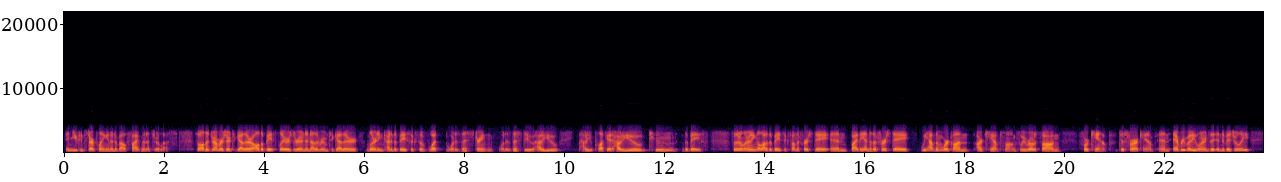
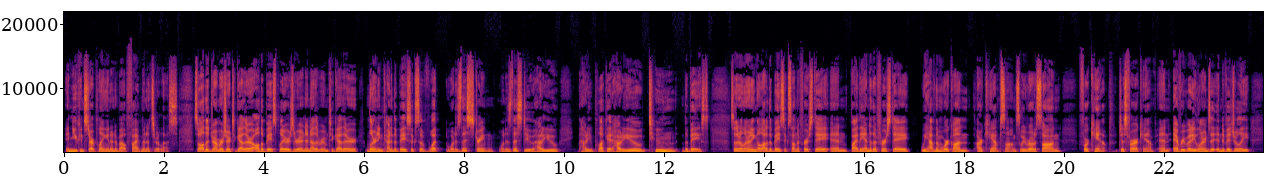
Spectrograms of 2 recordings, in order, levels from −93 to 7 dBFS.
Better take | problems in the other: second | phone-call audio; nothing above 3 kHz

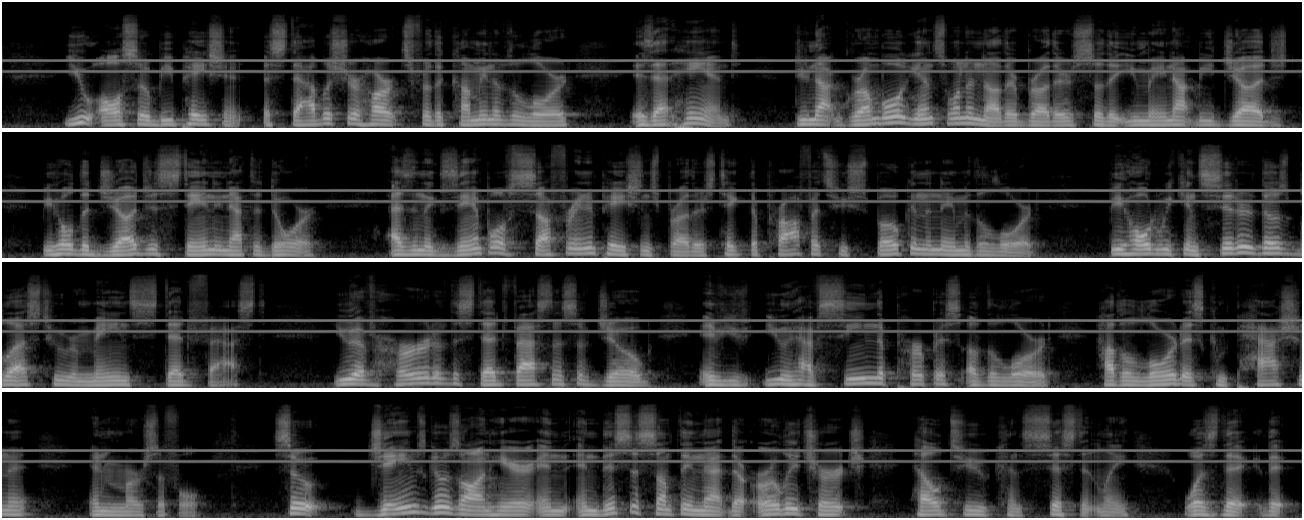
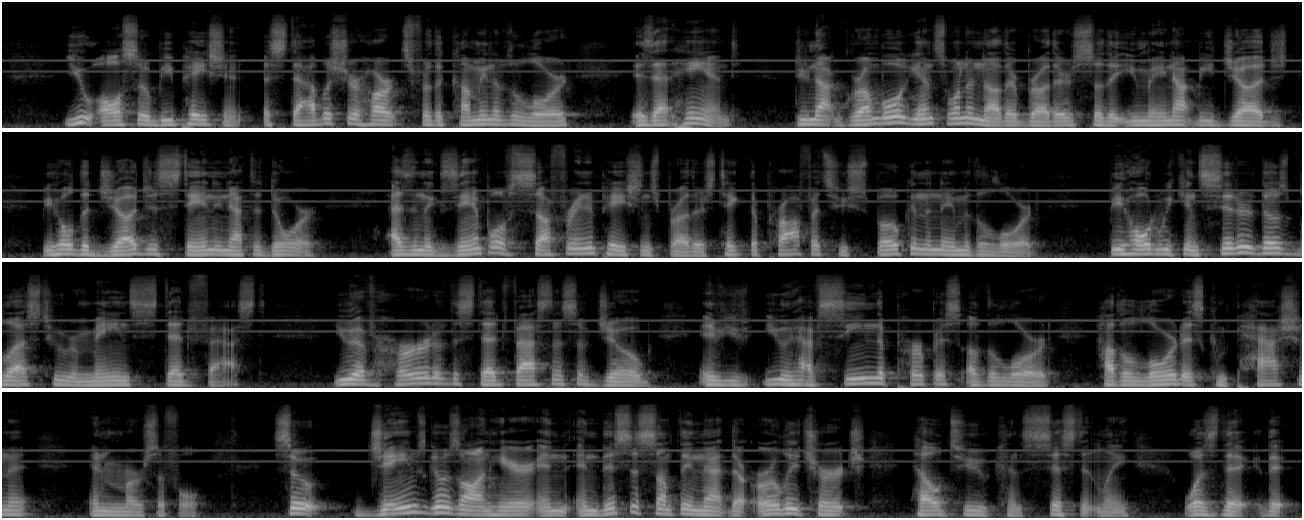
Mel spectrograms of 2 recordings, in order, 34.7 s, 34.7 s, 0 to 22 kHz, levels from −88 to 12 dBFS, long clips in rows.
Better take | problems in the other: second | high-pitched whine; loud; throughout; 3 kHz, 8 dB below the speech; faint in the second

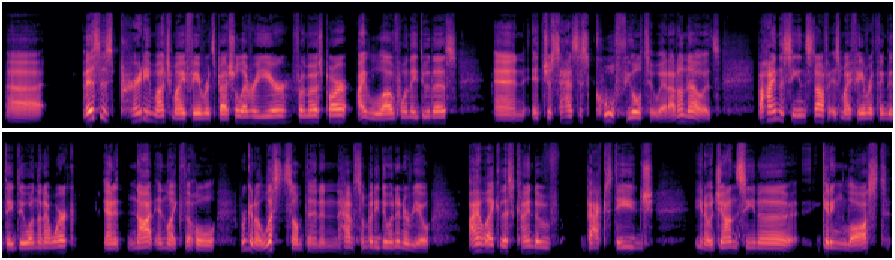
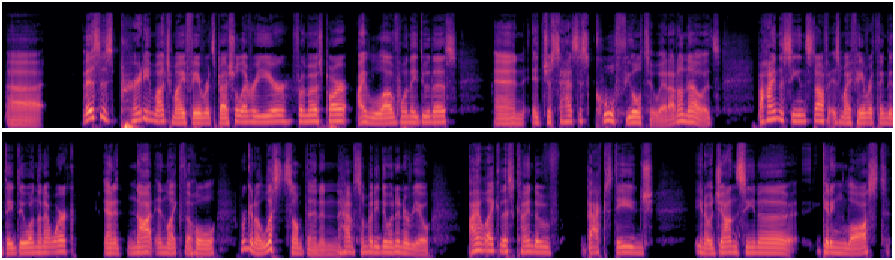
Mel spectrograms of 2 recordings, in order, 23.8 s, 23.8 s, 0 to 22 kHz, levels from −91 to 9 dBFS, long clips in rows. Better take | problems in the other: second | thin; very; fading below 350 Hz

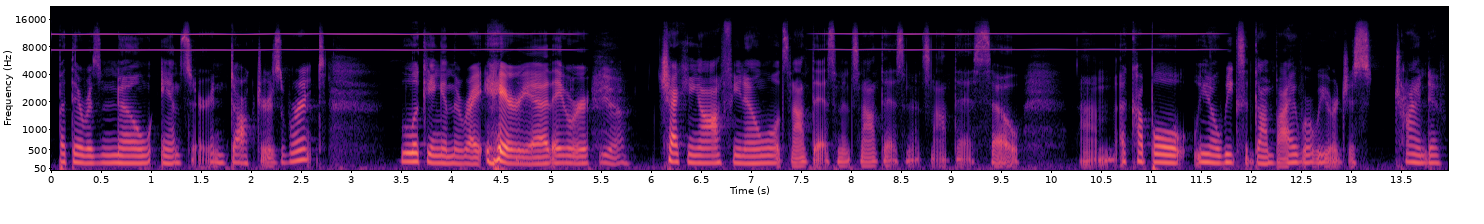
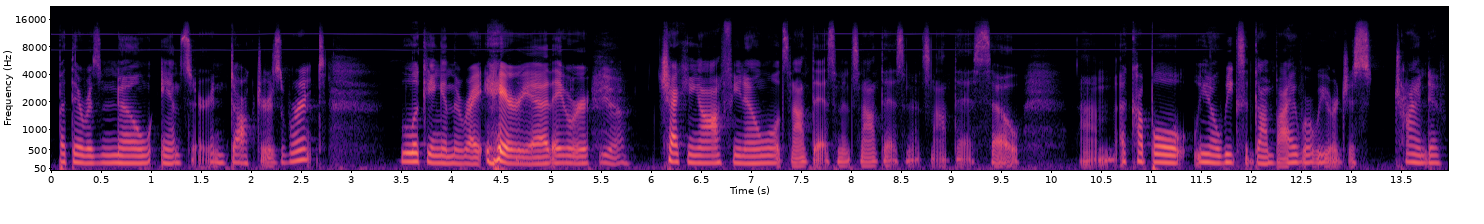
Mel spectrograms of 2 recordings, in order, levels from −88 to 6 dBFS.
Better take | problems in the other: second | high-pitched whine; loud; until 5 s and from 7.5 to 12 s; 11 kHz, 8 dB below the speech; faint in the second

